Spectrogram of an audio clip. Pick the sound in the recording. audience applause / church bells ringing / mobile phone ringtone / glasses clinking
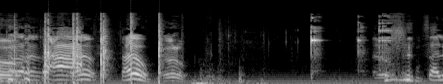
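glasses clinking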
